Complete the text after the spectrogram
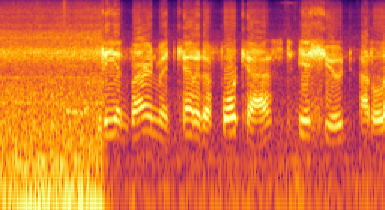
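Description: An automated voice speaks through a small radio speaker.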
